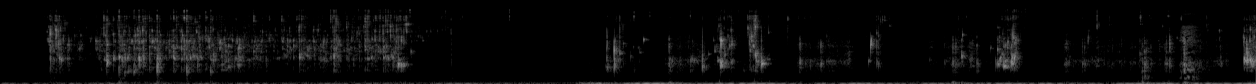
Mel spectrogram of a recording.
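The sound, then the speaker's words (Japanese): Freshly boiled hot water is poured in a faint, steady splashing stream for a few seconds, then breaks into intermittent trickles and drips. “暑いのでお気をつけください。先ほど沸かしたばかりですから。 ありがとうございます。これを注いで、”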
